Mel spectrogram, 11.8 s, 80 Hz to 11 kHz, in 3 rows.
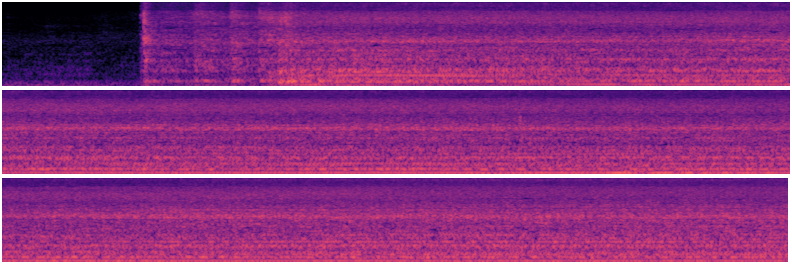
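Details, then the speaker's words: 2011 Toyota Alphard 2AZ-FE, start before age-based balancer shaft replacement: cranks briefly, catches, settles to a fast, steady idle-up hum, no knocks or shaking; engine start and idle not rough. "suaranya gak terlalu kasar ya lebih cenderung e ke idle up ya jadi memang enggak kasar sih sebenarnya sih"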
